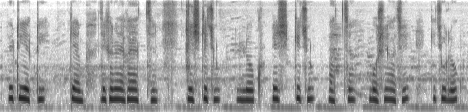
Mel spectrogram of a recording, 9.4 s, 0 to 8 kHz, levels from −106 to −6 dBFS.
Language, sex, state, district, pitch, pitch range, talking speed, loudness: Bengali, female, West Bengal, North 24 Parganas, 235 Hz, 225-245 Hz, 100 wpm, -31 LUFS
